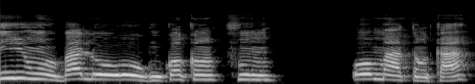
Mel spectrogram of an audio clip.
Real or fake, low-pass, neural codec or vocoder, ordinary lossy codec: fake; none; vocoder, 22.05 kHz, 80 mel bands, Vocos; none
